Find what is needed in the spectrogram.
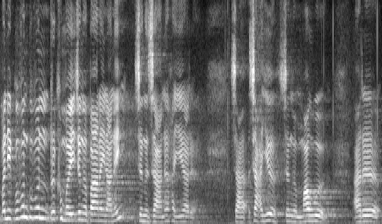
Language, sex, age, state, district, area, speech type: Bodo, female, 45-60, Assam, Chirang, rural, spontaneous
